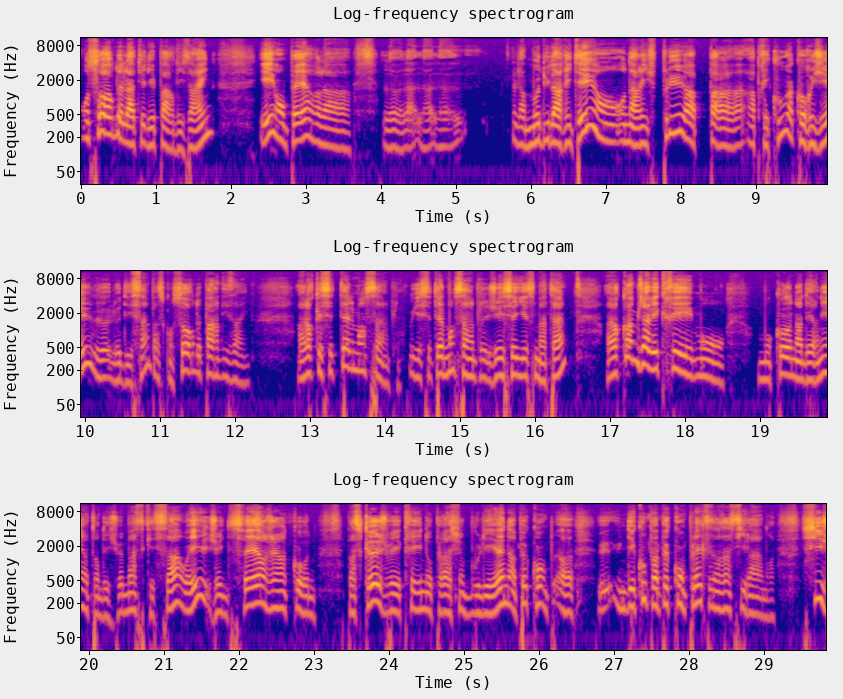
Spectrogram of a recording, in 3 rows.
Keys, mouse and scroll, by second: 17.5 click, 18.8-19.6 drag, 20.5 click, 20.8 space, 23.1 space, 23.6-24.6 drag, 25.1 click.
